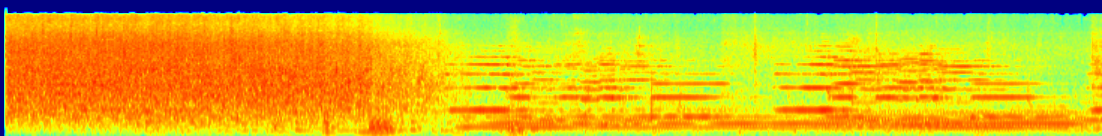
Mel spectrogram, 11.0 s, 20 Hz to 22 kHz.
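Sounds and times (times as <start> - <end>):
audience applauding: 0.0 - 4.7.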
